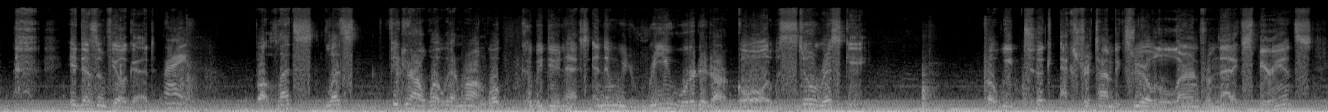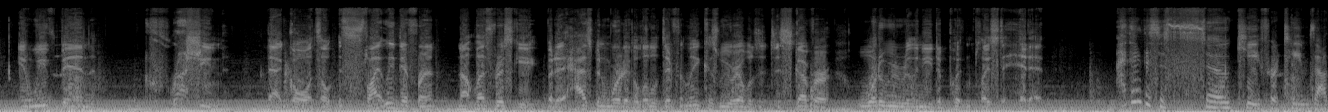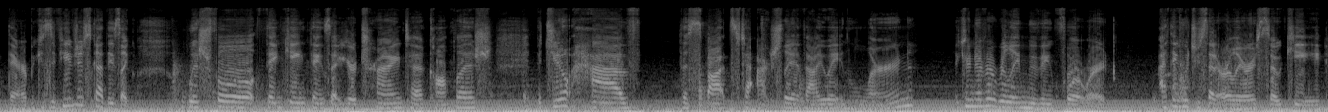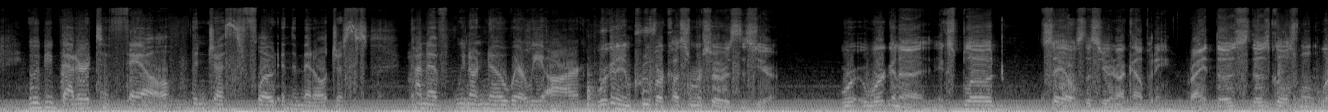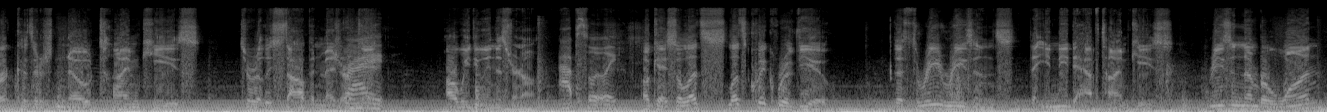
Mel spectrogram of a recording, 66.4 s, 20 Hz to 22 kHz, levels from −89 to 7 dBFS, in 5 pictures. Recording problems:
distortion; heavy; 7 dB below the speech
electrical hum; loud; throughout; 60 Hz, 9 dB below the speech
low rumble; noticeable; throughout; 15 dB below the speech

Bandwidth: 16 kHz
